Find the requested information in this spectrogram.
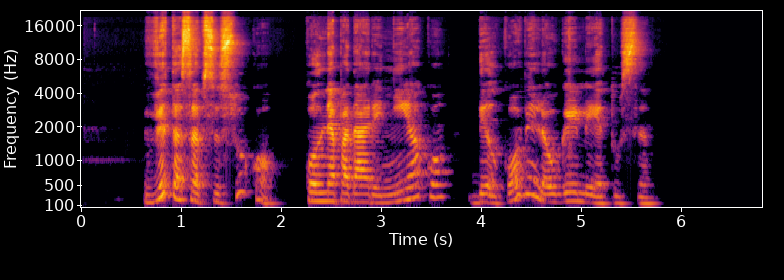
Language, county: Lithuanian, Marijampolė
